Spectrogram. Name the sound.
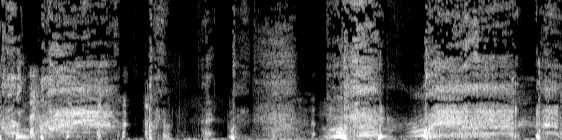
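repeated coughing fit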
